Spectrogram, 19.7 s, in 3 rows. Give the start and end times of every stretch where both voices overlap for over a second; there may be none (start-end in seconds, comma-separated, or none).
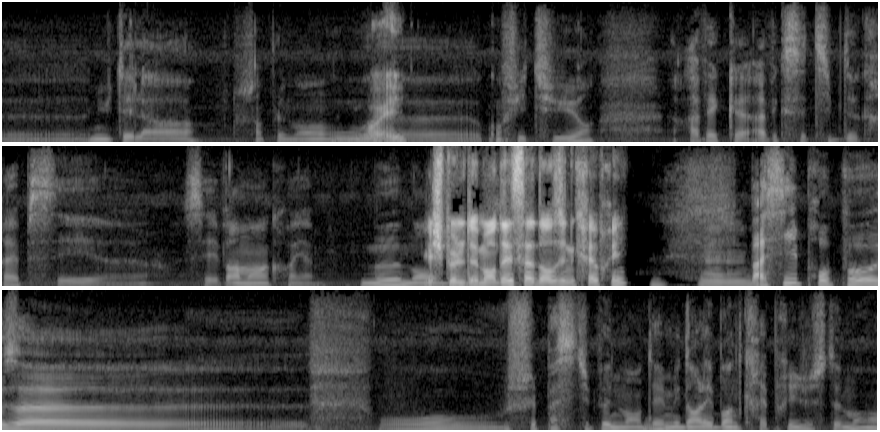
none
